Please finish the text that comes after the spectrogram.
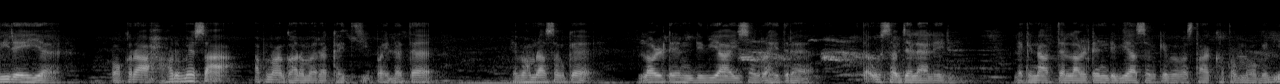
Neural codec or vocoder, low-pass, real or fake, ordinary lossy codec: none; 7.2 kHz; real; none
